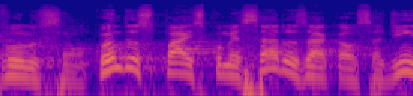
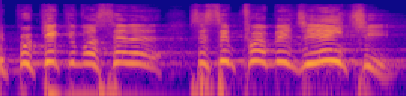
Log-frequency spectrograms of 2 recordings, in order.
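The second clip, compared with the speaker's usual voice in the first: acted desperate shout; 14 dB louder than usual. Desperate father pleading shout.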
